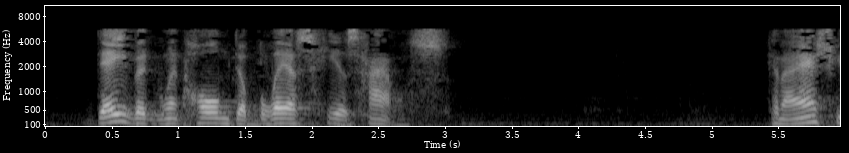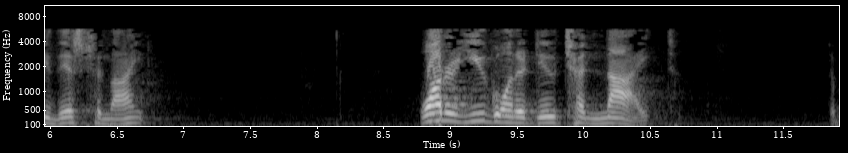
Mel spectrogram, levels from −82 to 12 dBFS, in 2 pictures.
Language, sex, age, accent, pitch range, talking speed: English, male, 50-69, American, 130-220 Hz, 105 wpm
